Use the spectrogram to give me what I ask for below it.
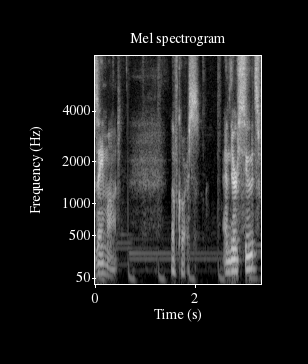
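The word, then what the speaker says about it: Xamot: It's pronounced Zaymot.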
